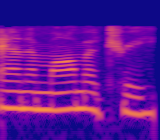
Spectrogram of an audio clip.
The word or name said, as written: anemometry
